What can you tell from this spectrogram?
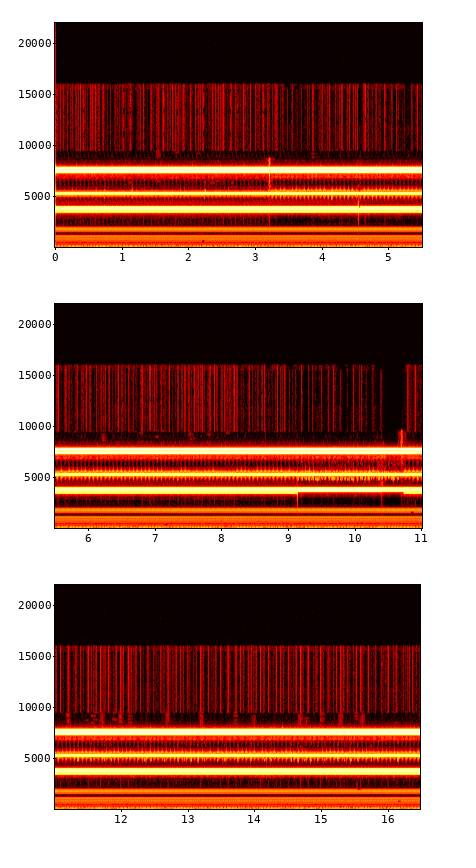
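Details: Simulated tinnitus, one sufferer's approximation of what they hear, likened to a jet engine revving in the left, right or both ears: constant high-pitched ringing tones over a steady low rumble, unbroken throughout.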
